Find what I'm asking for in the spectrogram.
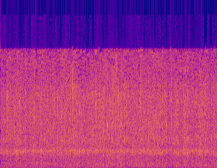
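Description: Heavy torrential downpour over the streets of Chittagong city near Karampara, a dense, unbroken roar of rain hitting surfaces and running water, steady and loud throughout.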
